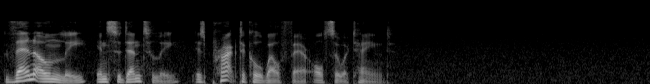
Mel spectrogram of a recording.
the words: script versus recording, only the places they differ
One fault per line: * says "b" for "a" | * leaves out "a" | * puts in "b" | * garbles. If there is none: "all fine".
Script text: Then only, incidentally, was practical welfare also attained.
* says "is" for "was"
